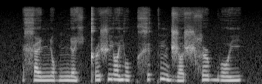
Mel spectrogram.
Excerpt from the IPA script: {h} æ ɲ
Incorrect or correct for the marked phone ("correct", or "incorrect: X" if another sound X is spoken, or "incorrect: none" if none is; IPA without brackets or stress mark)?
incorrect: x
